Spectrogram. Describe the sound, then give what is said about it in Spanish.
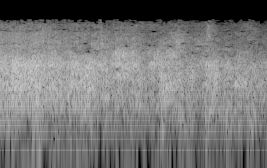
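Steady, dense applause from a crowd welcoming platinum members as they stand up, a continuous wash of many hands clapping at once, sustained and fairly loud throughout with no speech on top. “Vamos a, a recibir con un fuerte aplauso que se pongan de pie.”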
